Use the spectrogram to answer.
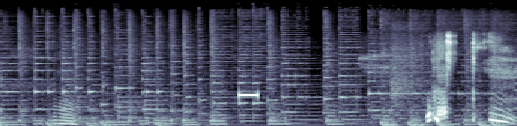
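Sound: held-in sneeze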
